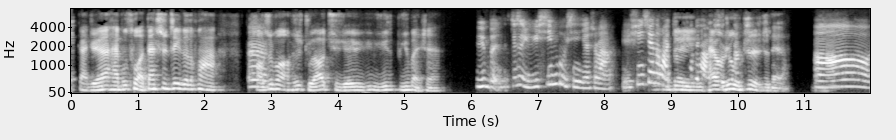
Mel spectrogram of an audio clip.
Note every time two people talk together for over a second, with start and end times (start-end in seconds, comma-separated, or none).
8.7-10.1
